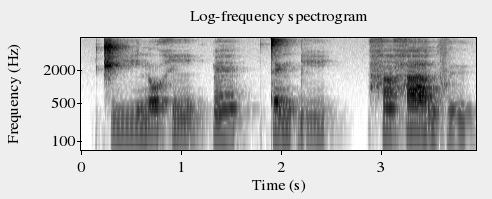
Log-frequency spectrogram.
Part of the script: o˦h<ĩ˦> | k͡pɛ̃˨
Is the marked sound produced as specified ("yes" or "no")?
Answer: yes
